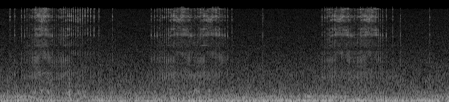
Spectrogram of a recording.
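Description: Spinning reel working during the fight with a large fish, giving faint, scratchy bursts about every second, each lasting about half a second.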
